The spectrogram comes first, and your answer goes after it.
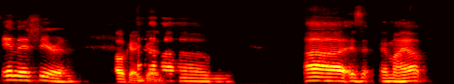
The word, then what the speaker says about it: Inisherin: It's Inisherin.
